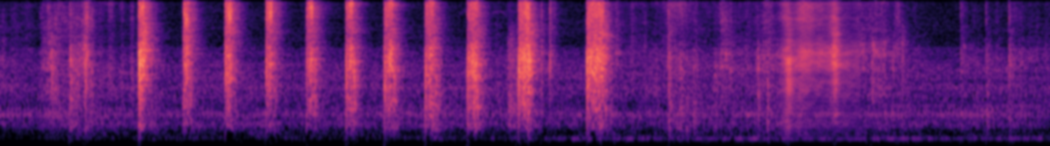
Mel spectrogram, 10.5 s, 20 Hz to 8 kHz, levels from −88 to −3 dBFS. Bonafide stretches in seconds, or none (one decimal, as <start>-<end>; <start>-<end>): 0.0-7.8; 8.6-10.5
